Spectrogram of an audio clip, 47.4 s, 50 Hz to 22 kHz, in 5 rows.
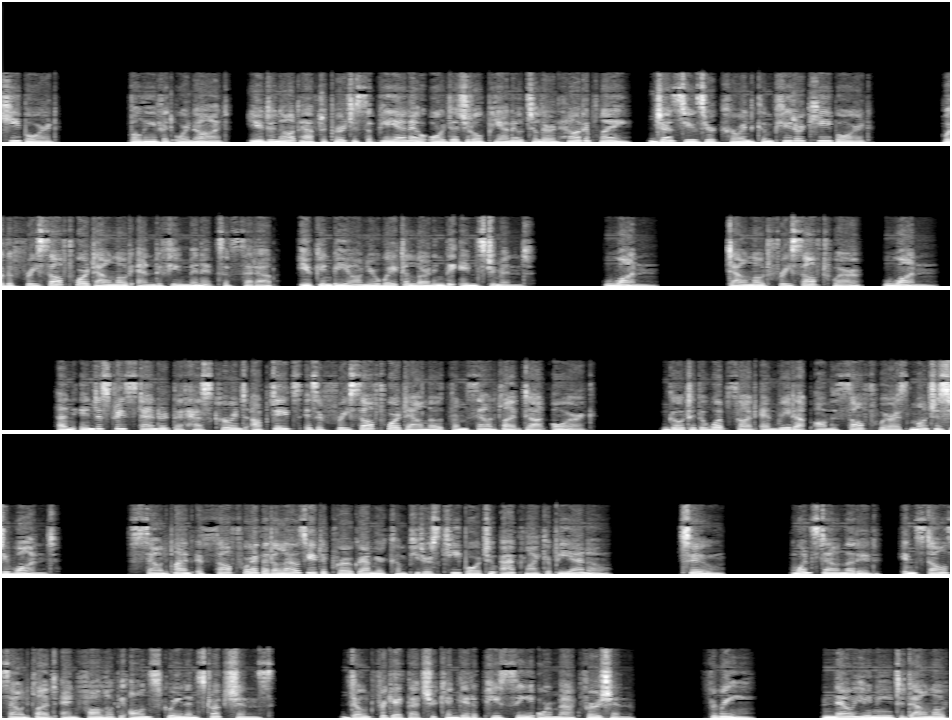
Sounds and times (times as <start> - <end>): Speech: 0.0 - 0.6, 1.3 - 8.8, 9.4 - 14.8, 15.5 - 16.1, 16.7 - 18.9, 19.5 - 24.9, 25.6 - 29.0, 29.7 - 34.6, 35.2 - 35.7, 36.4 - 40.7, 41.3 - 44.3, 45.0 - 45.5, 46.1 - 47.3.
